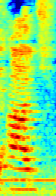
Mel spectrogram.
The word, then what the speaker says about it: आज: लिखित रूप है जैसे आज, लेकिन जब हम बोलते हैं तो आज में जो अ का उच्चारण नहीं आता है।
